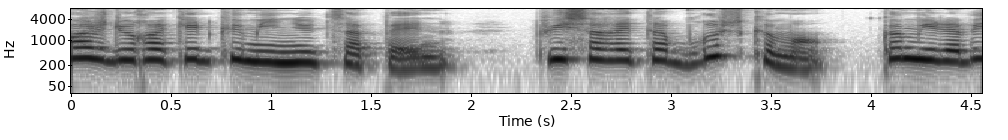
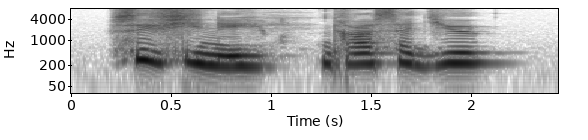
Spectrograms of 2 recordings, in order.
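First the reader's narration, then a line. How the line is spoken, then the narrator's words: Pastor sighing. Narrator (French): soupira le pasteur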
